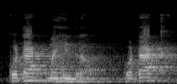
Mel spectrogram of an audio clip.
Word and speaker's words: Kotak: The actual pronunciation is Kotak, but many people say Kotak, so I also learned to say Kotak.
